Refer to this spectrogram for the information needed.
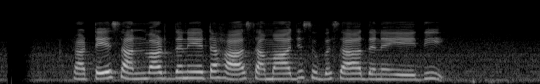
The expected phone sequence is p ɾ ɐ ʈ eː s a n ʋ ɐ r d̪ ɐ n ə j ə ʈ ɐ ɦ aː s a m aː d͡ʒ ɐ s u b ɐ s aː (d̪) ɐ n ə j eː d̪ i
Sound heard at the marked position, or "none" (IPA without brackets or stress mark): d̪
